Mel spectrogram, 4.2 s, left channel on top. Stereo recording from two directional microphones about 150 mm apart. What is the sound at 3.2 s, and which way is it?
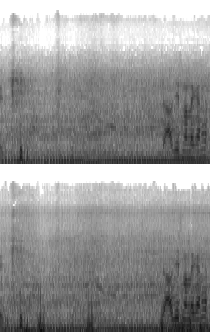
Speech, 60° right (ahead or behind).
